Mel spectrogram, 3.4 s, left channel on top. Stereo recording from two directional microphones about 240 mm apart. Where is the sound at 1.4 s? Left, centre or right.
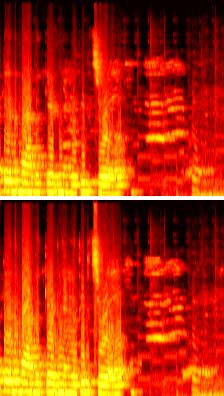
Centre.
